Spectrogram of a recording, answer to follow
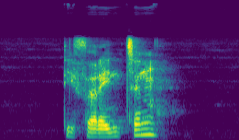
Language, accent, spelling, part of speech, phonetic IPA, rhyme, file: German, Austria, Differenzen, noun, [ˌdɪfəˈʁɛnt͡sn̩], -ɛnt͡sn̩, De-at-Differenzen.ogg
- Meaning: plural of Differenz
